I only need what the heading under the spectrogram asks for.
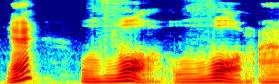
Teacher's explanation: hujung lidah dikeluarkan sedikit melepasi gigi. Dha. Bukan yang biasa kita sebut za. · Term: huruf dha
